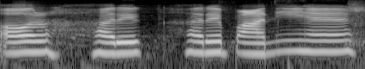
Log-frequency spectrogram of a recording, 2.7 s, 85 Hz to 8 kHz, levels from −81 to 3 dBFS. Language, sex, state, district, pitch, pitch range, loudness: Hindi, female, Maharashtra, Mumbai Suburban, 260 Hz, 250-270 Hz, -16 LUFS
